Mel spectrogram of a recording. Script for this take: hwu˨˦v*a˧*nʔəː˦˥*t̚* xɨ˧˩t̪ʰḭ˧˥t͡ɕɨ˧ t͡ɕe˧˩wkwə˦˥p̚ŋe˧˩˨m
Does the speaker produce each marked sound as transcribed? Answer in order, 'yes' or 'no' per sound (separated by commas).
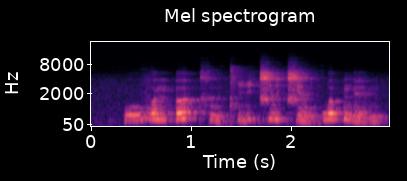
no, yes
